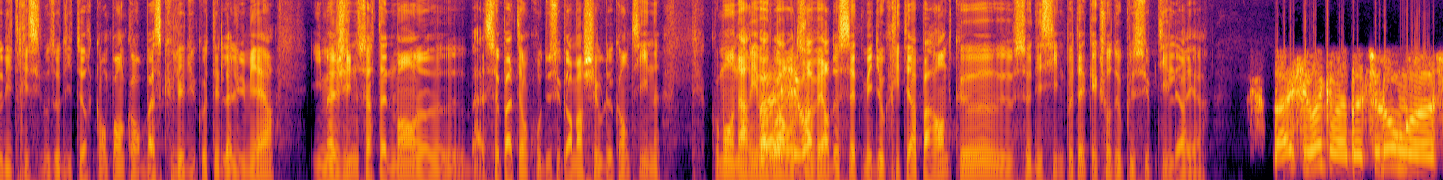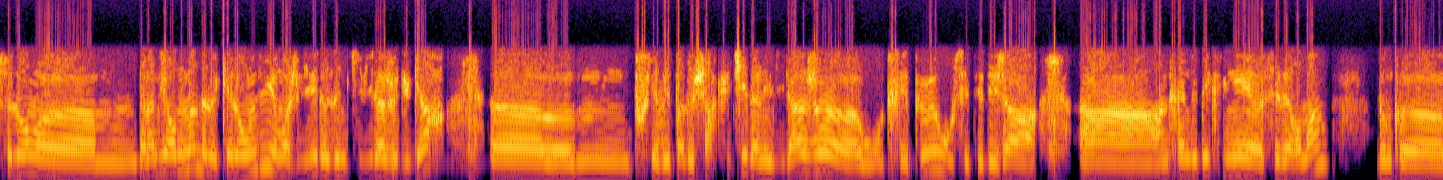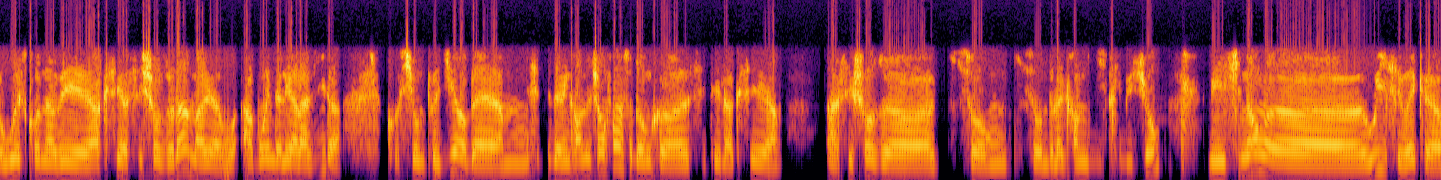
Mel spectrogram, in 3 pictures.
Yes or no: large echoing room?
no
